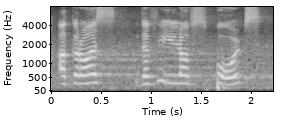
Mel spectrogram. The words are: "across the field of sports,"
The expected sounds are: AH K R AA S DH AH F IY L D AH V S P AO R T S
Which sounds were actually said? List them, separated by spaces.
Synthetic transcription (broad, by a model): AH K R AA S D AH F IY L D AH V S P AO R T S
